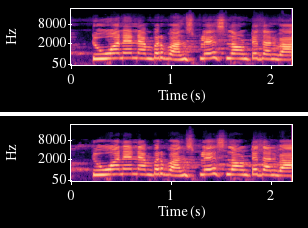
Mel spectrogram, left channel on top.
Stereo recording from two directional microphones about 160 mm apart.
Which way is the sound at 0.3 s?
35° left (ahead or behind).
